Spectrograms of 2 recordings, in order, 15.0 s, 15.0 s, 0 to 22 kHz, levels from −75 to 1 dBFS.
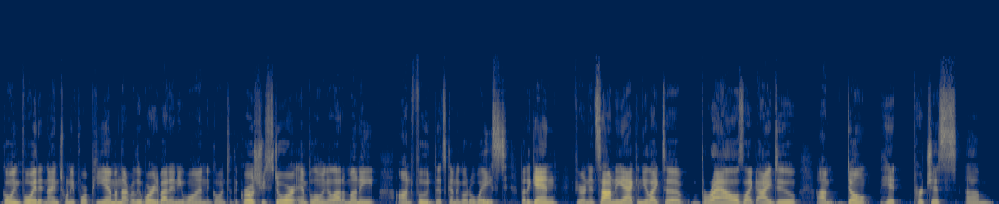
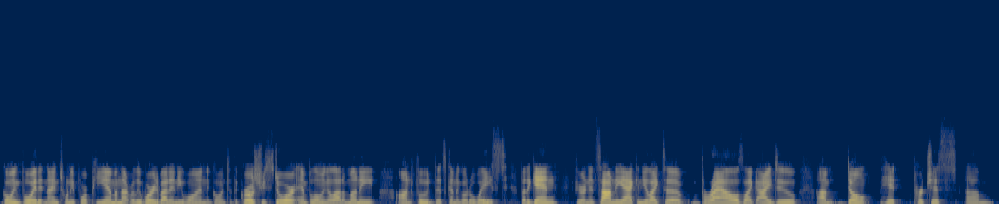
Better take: first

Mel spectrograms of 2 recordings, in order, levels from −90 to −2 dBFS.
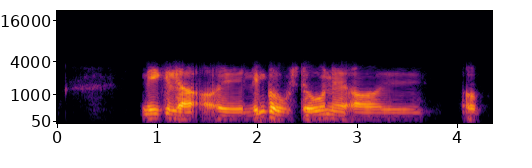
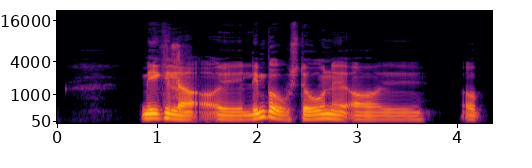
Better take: second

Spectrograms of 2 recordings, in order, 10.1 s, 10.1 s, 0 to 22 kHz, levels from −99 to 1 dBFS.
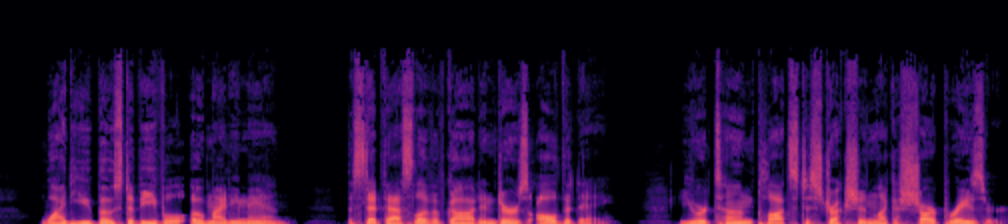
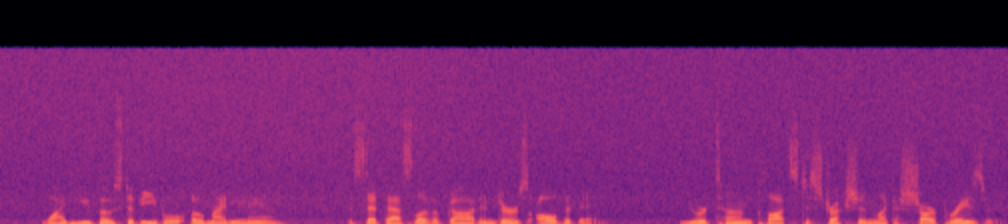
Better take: first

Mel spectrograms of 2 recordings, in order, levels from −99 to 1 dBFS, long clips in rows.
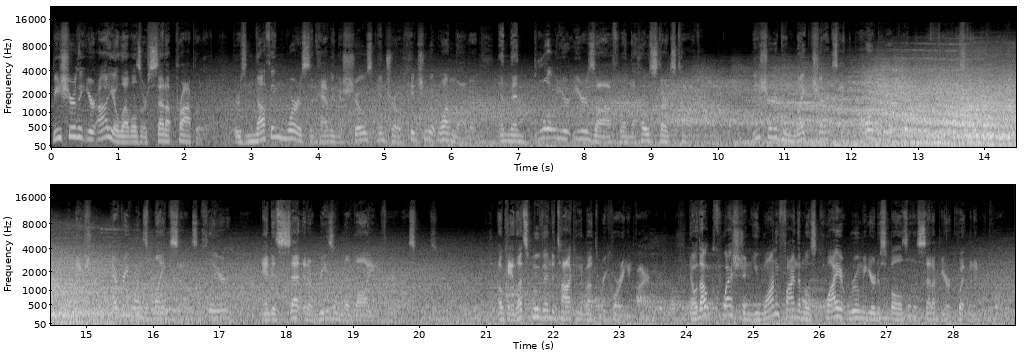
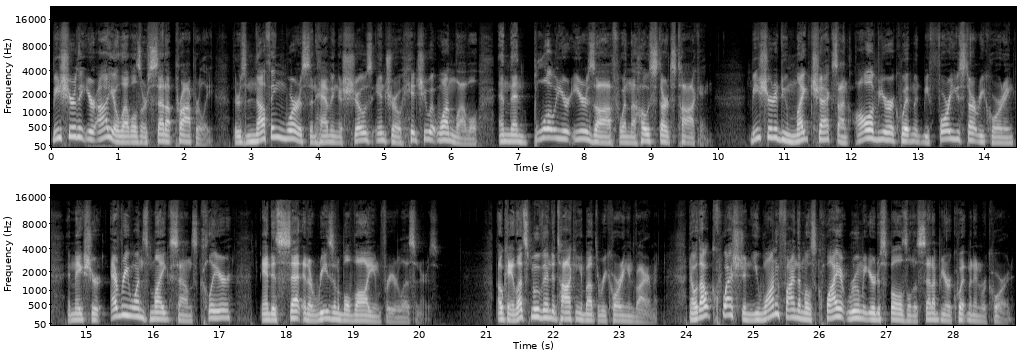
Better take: second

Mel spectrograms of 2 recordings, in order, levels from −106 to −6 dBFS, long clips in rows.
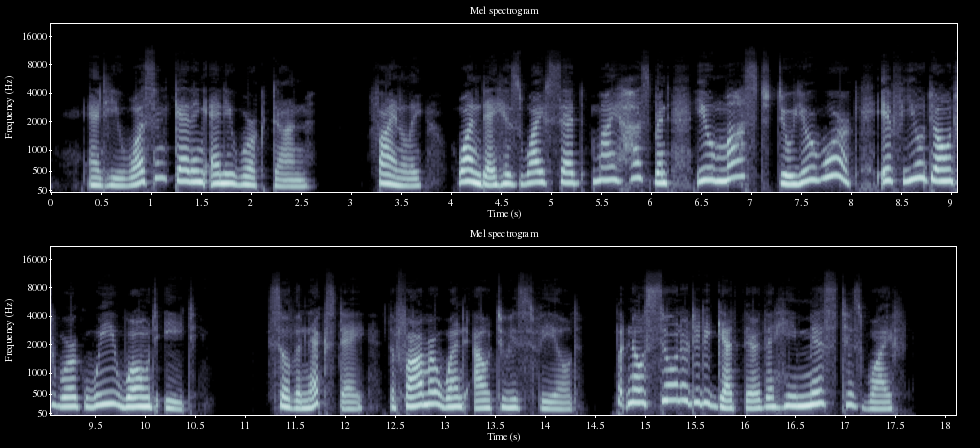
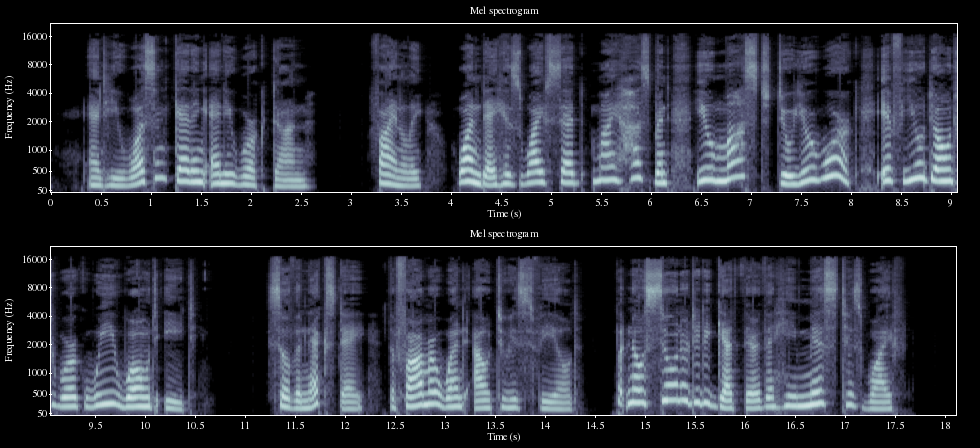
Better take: second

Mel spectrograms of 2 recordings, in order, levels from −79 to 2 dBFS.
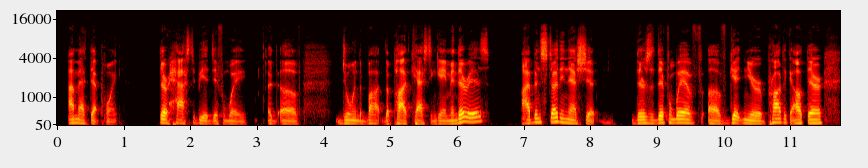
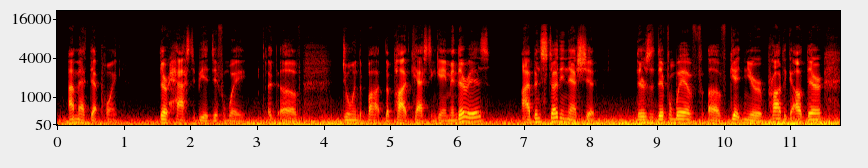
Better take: first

